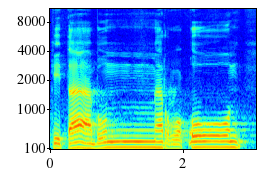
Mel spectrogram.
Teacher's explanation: Tanwin bertemu mim dibaca masuk dan dengung. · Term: idgham bighunah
